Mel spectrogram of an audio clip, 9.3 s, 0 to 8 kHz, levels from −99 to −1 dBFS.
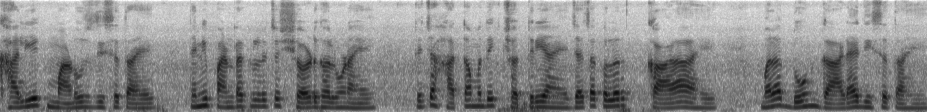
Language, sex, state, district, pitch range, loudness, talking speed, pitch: Marathi, male, Maharashtra, Washim, 125-165 Hz, -16 LUFS, 170 wpm, 140 Hz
